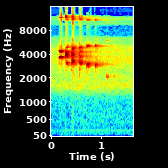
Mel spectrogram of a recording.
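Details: One brief burst of bald eagle chatter from the parents on the Decorah nest, heard through a nest camera: four quick shrill chips slide down into a fading squeaky trill, then quiet.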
